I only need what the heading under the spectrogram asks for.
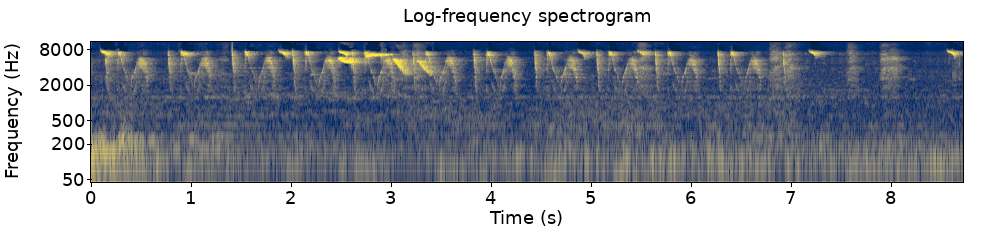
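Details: Prinia lure song to prompt others to answer: rapid, scratchy, high chirps in a busy continuous stream, a brighter whistled flourish near the start, faint low rumble beneath.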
